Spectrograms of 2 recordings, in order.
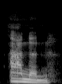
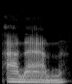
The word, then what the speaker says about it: Annan: Dumfries and, Carruthers and, as I'm reliably now post-informed, Annan. Not Annan, as I was pronouncing it, but nevertheless, there it is.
